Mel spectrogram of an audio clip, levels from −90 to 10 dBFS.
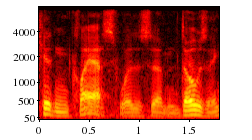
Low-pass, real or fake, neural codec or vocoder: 7.2 kHz; real; none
